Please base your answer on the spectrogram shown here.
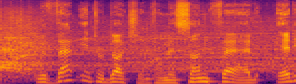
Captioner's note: applause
